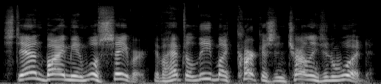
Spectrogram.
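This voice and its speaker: A man voicing a desperate, threatening, fiercely protective male stranger in a storybook reading, shouting and blustering in exclamations. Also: high voice, very animated, fairly quick, no echo, clean studio sound.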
